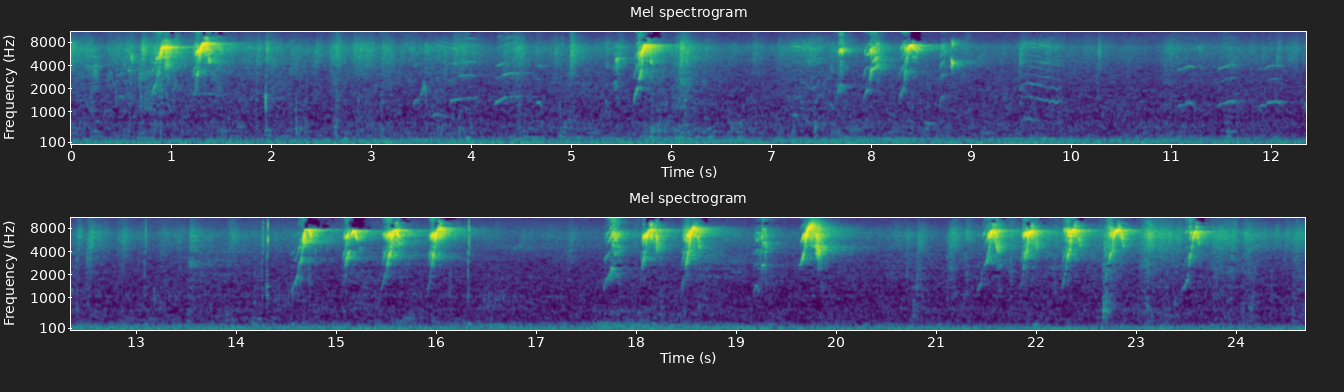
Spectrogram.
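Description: A baby monkey gives short, high squeaks close by.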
